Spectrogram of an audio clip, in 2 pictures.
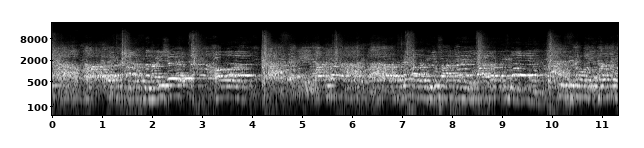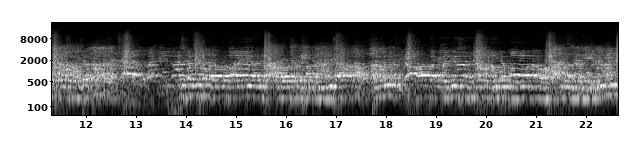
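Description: A crowd of men chants a mournful lament in unison, in a large echoing hall.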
